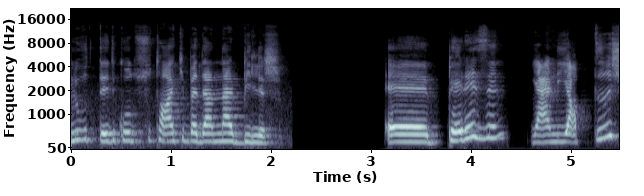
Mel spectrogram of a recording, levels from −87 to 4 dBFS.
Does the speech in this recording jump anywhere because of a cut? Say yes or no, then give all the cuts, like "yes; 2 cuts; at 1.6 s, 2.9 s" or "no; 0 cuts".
no; 0 cuts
